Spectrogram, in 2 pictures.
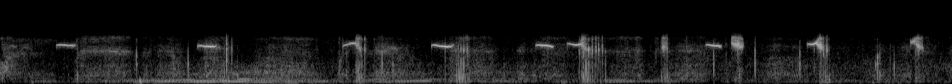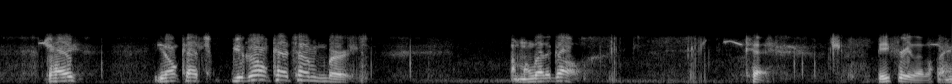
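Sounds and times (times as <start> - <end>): bird chirping: 0.1 - 2.5, 3.2 - 10.2, 15.7 - 19.0
faint clicks and rustles: 3.4 - 9.1, 15.5 - 18.2.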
